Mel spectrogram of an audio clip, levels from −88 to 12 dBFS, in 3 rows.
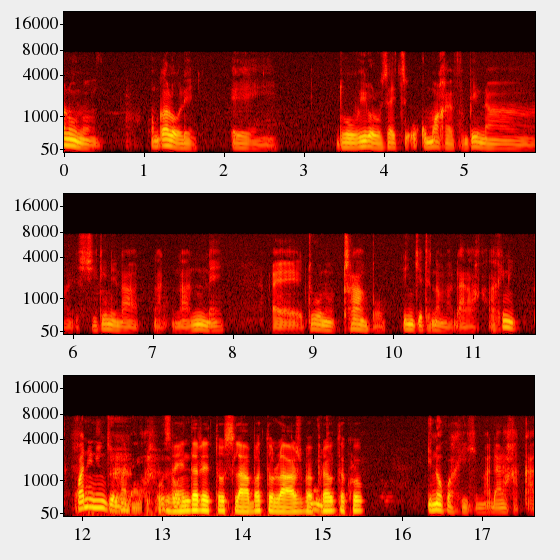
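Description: From 12.59 s the speech starts getting chewed up in a way that points to speech suppressed in double talk, which is likely what happened here. The far end was apparently talking at the same time, and the echo canceller couldn't tell this talker from loudspeaker echo, so it pulled everything down. There are short dips at 12.59–12.82 s (around 10 dB) and 13.0–13.13 s (a small one, maybe 5 dB). Then it gets much deeper, roughly 25 to 30 dB, at 13.59–14.16 s, 14.73–14.95 s and 15.11–15.65 s, where the voice nearly drops out in chunks.

Right after that, at 15.77–15.89 s, there's a faint echo leak, likely from the other side's loudspeaker. Their canceller didn't fully scrub what its mic picked up, so a copy of the voice comes back about 125 ms late. It's very quiet, something like 35 dB under the speech, just a brief ghostly scrap sitting on top of a band that stops at 8 kHz.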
